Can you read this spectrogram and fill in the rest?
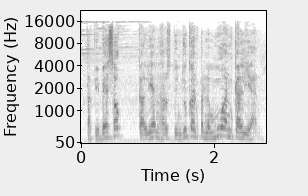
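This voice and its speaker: A woman voicing an instructive school science teacher in a children's cartoon, with a measured classroom delivery. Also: lowish voice, lively intonation, a crowd in the background, close to an everyday voice. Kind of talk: animated children's cartoon dub. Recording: music behind the voice.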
